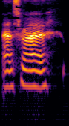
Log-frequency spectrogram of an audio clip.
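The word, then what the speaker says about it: Asrai: The Asra, which is a type of Scottish fairy, maybe mispronouncing that slightly, A-S-R-A-I is how it's spelled.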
